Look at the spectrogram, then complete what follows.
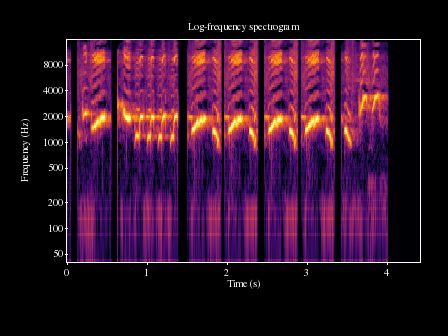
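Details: White-rumped shama night song for training competition birds: rich whistled phrases with rising slurs and quick stuttered notes, repeated in rhythmic bursts, ending on a higher rising whistle.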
